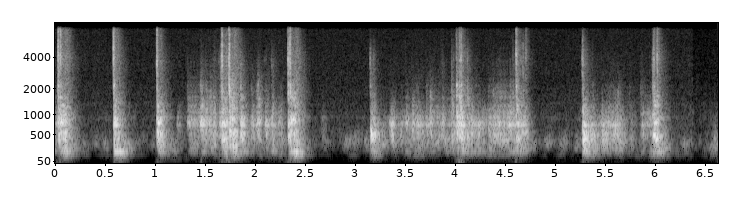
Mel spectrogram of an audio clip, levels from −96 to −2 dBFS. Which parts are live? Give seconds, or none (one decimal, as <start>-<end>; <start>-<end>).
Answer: 0.0-6.6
